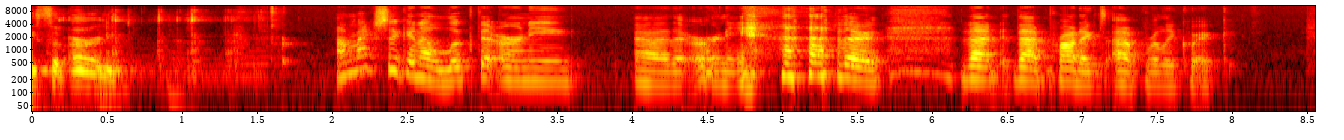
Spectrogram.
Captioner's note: laugh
